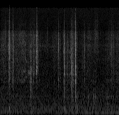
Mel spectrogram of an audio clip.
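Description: Oracle cards being shuffled and handled by hand: a string of short, irregular clicks and flicks, the sharpest about one and a half seconds in.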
